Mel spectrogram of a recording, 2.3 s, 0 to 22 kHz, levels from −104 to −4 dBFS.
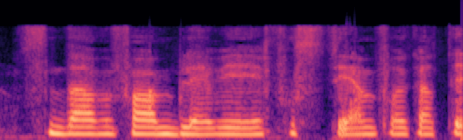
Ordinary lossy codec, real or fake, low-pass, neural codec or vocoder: AAC, 48 kbps; fake; 9.9 kHz; vocoder, 22.05 kHz, 80 mel bands, WaveNeXt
